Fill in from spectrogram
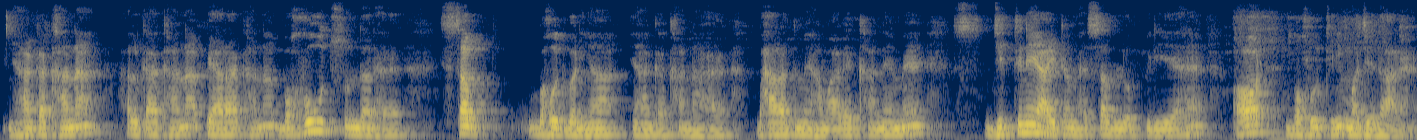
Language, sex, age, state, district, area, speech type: Hindi, male, 30-45, Bihar, Muzaffarpur, rural, spontaneous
